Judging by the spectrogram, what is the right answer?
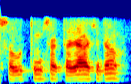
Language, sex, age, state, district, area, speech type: Odia, male, 30-45, Odisha, Bargarh, urban, conversation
